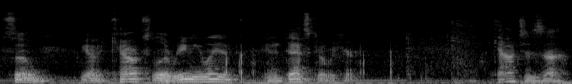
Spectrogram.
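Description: Deep and a little mellow, this man's voice has lively intonation at a normal speed. The travel vlogger, in his forties, reviews a motel room in a rambling, casual, blunt vlog with mild profanity, filmed indoors in hotel rooms and hallways. It's recorded on a phone at arm's length, and the sound is noisy.

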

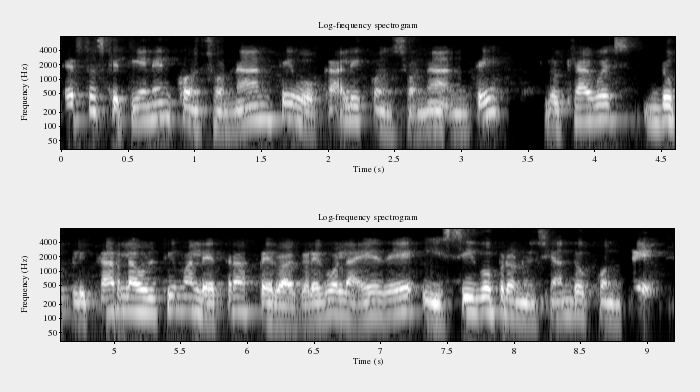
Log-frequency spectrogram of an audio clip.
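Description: A man teaching a basic English class online, drilling pronunciation by repeating words slowly and urging his students on. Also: medium pitch.

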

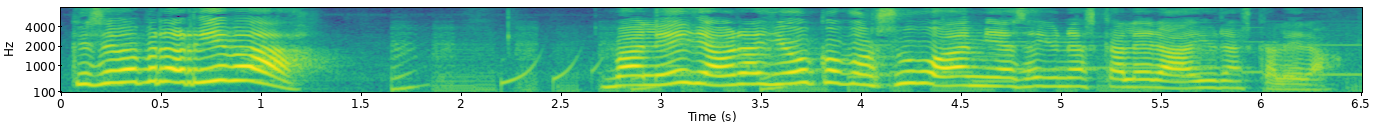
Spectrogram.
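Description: A woman with a Spain Spanish accent giving excited, exclamatory commentary as she plays a video game. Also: extremely high pitch, a little fast. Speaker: gaming streamer.

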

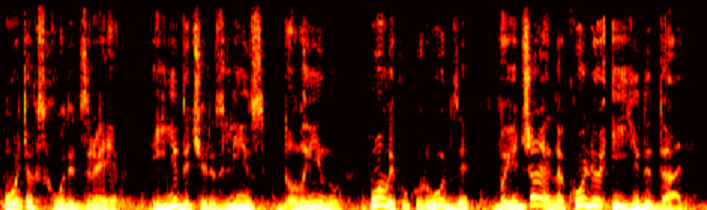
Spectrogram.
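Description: A man reading jokes aloud, slowing down for the punchlines. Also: on the high side, huge pitch swings, warm tone, a little hiss or hum. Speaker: joke teller.

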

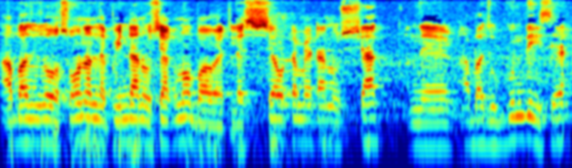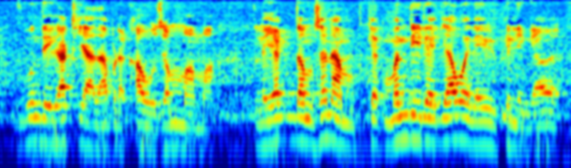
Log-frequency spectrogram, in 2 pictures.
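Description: A man's voice: medium pitch, fairly even intonation, brisk, roomy sound, background noise. A man, chatting casually to viewers in a family vlog. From Gujarat, India. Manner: chatty, talks to viewers as "guys". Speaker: vlogger.

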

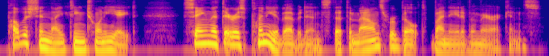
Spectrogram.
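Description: Male podcast host, deep and dry, measured reader of scripted history. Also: no echo. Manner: steady, measured reading.

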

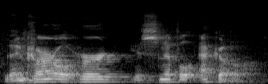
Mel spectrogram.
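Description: With a mid-range, fairly bright voice, a man in his sixties reads slowly and expressively from a picture book, keeping things simple for the children. He's the mayor at a library story time, at a table in a small whiteboard meeting room. The sound echoes, with the highs cut off.

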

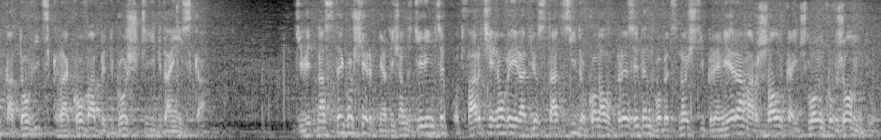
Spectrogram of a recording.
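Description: A man's voice: medium pitch, moderate pace, poor audio. A man narrating a 1940s newsreel in a solemn, declamatory old-style. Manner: solemn, declamatory, formal delivery. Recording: vintage 1940s newsreel soundtrack with music.

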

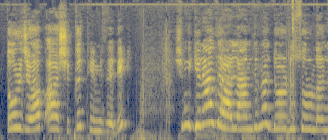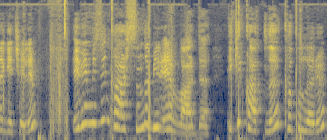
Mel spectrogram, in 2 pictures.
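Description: A woman reading out test questions to young pupils and explaining each answer in a clear, patient way. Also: high-pitched, slight background noise.

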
